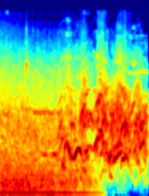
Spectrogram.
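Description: Several Greenland sled dogs howling, their wavering voices overlapping and rising and falling in pitch, beginning about a second in. Under the start is a low steady rumble that stops abruptly about one and a half seconds in.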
